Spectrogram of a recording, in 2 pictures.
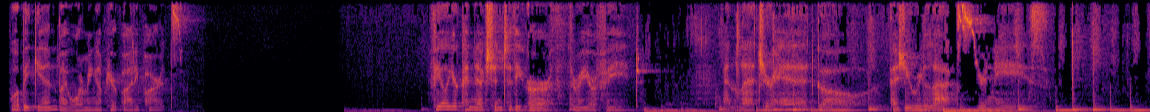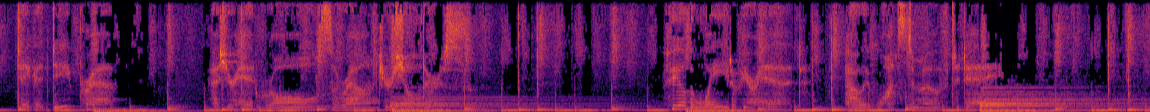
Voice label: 5 rhythms dance guided version; guided waves dance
